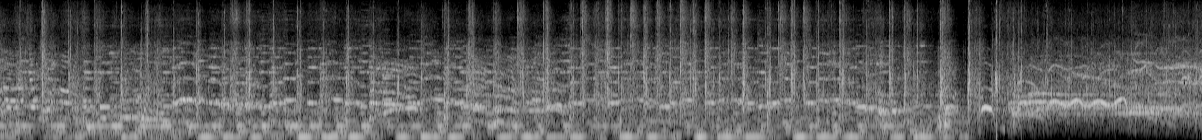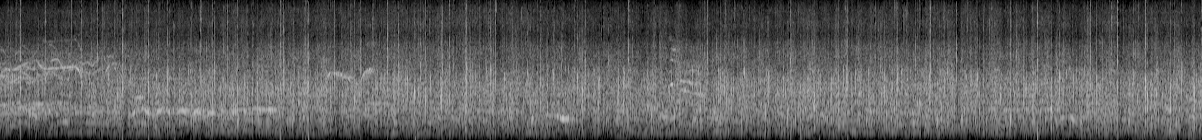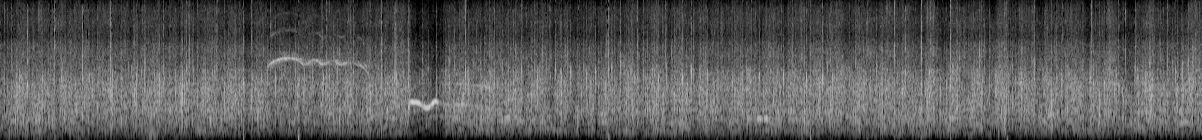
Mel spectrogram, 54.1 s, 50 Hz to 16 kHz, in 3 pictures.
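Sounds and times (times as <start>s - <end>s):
audience applauding: 0.0s - 54.0s
calls and whistles: 40.1s - 41.6s.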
